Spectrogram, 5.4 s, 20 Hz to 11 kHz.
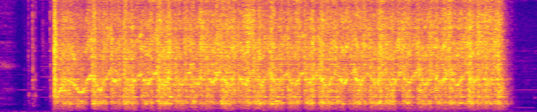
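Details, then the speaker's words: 2005 Ford Mustang 4.0 V6, crank-no-start, right after crankshaft position sensor replacement: about four seconds of ragged cranking that barely catches then cuts out, bogs on throttle; clogged catalytic converters later gutted as cause. "okay when it does turn on it box down as soon as I give it gas it bogs down"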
